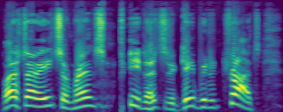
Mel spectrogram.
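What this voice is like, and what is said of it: Mark Twain impression with accent. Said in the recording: “He's going to read some Mark Twain. What would it sound like if he was reading it out loud? ... What accent is that?”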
